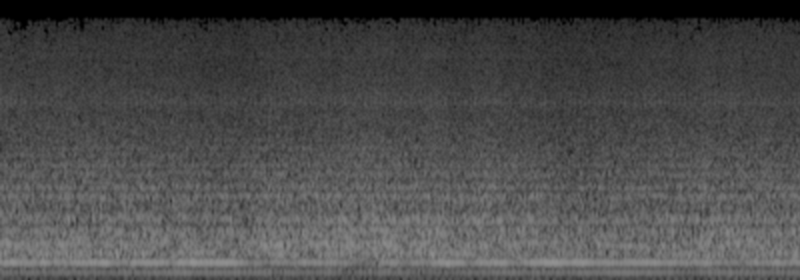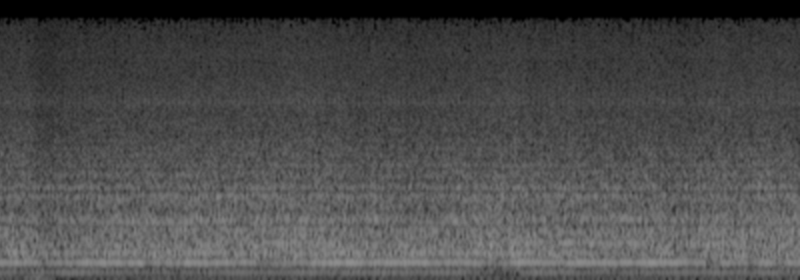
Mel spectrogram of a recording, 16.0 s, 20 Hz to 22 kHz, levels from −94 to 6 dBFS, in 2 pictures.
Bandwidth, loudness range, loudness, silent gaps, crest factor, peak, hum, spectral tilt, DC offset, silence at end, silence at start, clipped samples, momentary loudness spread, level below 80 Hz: 16.5 kHz; 1 LU; -39 LUFS; none; 14 dB; -26 dBFS; none; -3.5 dB/octave; under 0.1%; 0 s; 0 s; under 0.1%; 1 LU; -66 dBFS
